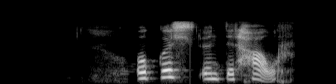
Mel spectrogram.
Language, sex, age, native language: Icelandic, female, 9, Icelandic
